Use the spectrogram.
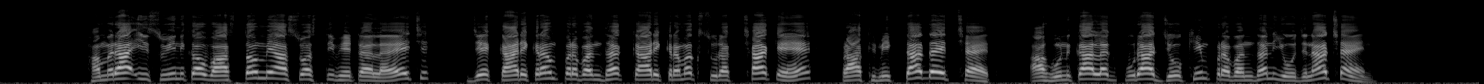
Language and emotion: Maithili, happy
